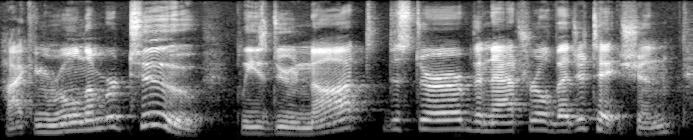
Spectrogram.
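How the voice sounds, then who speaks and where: A man's voice: a little high, very animated, measured pace, pushed and bright, reverberant, pitched above the performer's own voice, exaggerated voice. A man voicing an earnest male tour guide in a storybook, polite and announcing. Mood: instructive.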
